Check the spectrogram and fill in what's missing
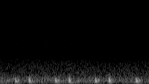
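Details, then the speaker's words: Fetal heartbeat in the womb: rapid, soft paired thumps at about 150 a minute, roughly twice the mother's rate. "by week twenty six it may just be possible to hear the fetal heartbeat by putting your ear against the mothers abdomen did you kick the fetus's heart meets about twice as fast as our mothers monitoring the baby's heartbeat gives a good indication of his general condition"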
